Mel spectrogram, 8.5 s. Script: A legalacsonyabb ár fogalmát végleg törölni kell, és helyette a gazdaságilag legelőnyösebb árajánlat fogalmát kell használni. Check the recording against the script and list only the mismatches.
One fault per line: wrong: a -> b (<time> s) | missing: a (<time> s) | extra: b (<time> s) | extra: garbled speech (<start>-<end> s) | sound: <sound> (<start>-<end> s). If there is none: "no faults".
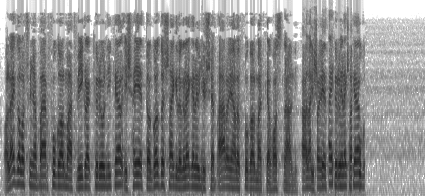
extra: garbled speech (6.0-7.3 s)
